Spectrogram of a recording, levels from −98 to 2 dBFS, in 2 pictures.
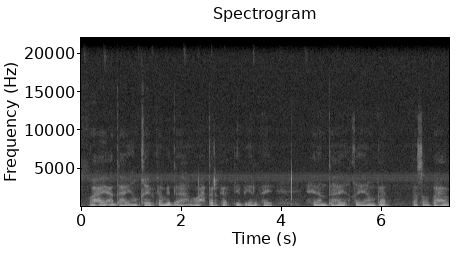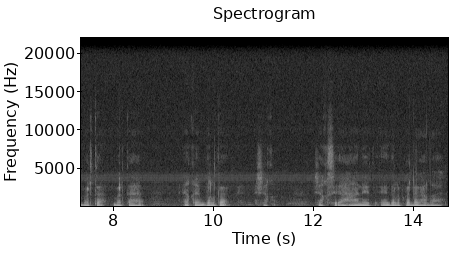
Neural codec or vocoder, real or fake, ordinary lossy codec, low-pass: none; real; none; none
